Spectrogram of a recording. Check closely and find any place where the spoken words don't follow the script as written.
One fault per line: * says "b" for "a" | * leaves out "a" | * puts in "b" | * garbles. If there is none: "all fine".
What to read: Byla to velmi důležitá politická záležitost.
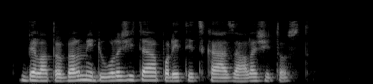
all fine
